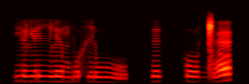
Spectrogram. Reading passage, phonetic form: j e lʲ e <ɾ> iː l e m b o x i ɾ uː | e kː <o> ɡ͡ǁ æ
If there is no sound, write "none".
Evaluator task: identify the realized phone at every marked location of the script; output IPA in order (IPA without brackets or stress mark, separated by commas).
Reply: ɾ, oː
